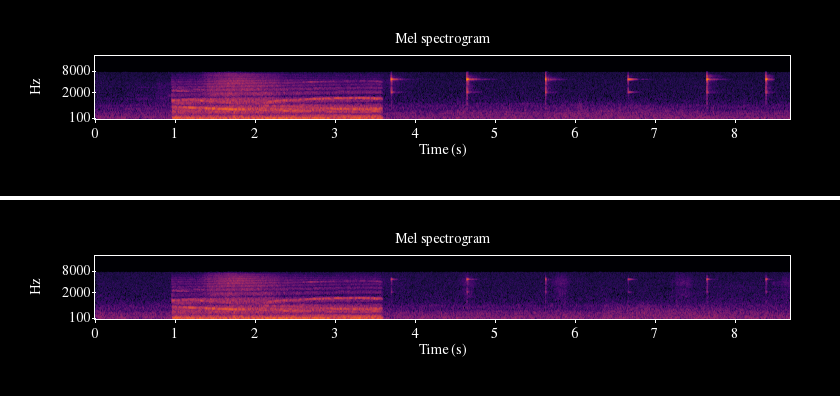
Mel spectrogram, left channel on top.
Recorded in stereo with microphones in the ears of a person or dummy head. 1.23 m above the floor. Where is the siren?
25° left (ahead or behind); by 3.6 s 20° left (ahead or behind).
